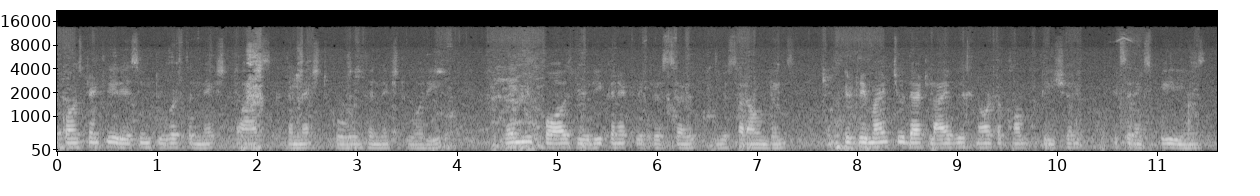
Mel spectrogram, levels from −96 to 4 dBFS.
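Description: Listening through this speech recording, nothing stood out as a technical problem at any point.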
